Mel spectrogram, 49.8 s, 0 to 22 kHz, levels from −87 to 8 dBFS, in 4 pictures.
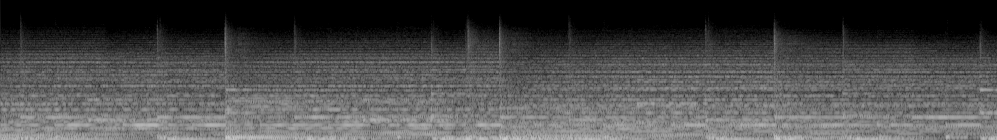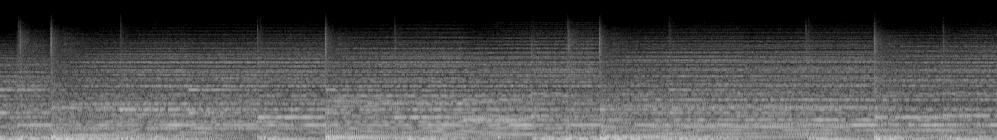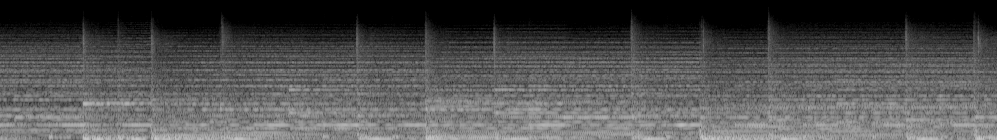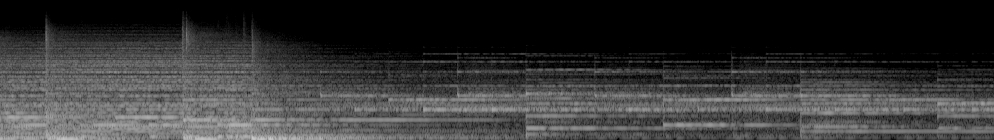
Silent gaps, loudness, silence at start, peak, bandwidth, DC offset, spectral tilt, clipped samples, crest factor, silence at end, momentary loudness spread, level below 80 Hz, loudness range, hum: none; -24 LUFS; 0 s; -6 dBFS; 9.8 kHz; under 0.1%; -6 dB/octave; under 0.1%; 16 dB; 0 s; 11 LU; -26 dBFS; 11 LU; none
